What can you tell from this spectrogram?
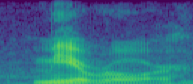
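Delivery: Mirror said slowly in a Northern Irish accent, r sounds rolled into each other. Shown as a demonstration. Commentator tries the hard word in a Northern Irish accent. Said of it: "worst words to say in a Northern Irish accent is a mirror".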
